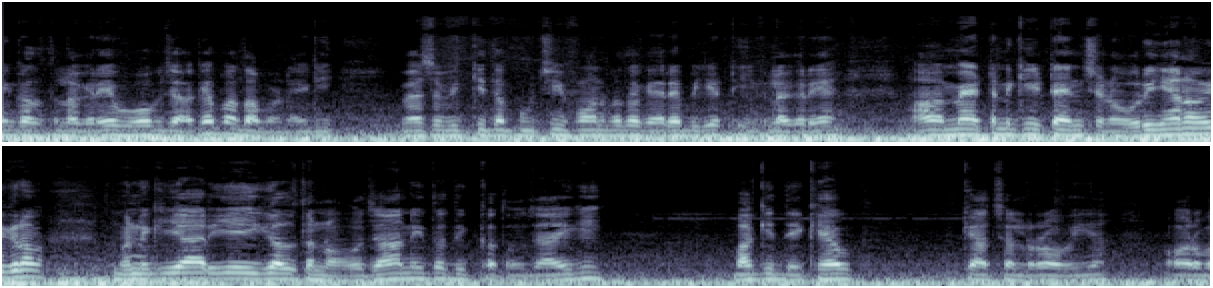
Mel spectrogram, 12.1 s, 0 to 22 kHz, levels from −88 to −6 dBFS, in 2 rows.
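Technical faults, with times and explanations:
Nothing here stands out as a technical problem; the audio sounds fine all the way through.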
